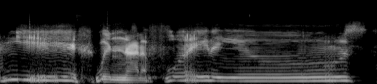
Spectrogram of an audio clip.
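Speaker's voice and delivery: hostile, angry thug voice, drawn-out you. Game master voicing an attacker who kicks a player, angry character voice. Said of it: "he seems pretty angry".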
